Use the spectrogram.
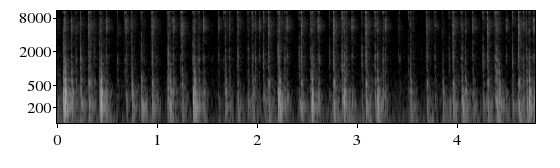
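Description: Long nails tap and scratch quickly across the paper dust jacket of the hardcover book *Tress of the Emerald Sea*, which lies flat. About three dozen short, dry taps with a bright scratchy edge follow one another rapidly, each clicking off almost at once.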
